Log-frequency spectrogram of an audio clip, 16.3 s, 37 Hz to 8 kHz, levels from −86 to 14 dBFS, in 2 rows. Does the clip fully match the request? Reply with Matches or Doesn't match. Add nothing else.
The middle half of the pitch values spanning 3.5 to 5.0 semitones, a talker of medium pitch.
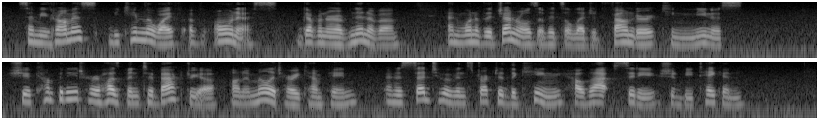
Matches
